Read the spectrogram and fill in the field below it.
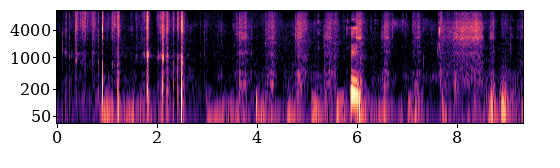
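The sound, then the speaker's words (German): Crunchy biting followed by repeated chewing of a crisp Oreo-style cookie meant to be pistachio-flavored, with sharp crackly bursts early on and softer munching throughout, some faint voices in the background. “Nee, ihr solltet ja jetzt reinbeißen.”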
